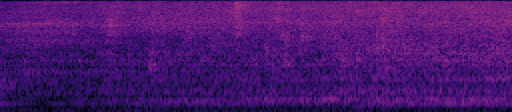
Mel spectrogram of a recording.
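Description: Tap water pours steadily into a fairly large bowl as potatoes are readied for sauerkraut soup, a continuous close splashing rush with no talk.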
